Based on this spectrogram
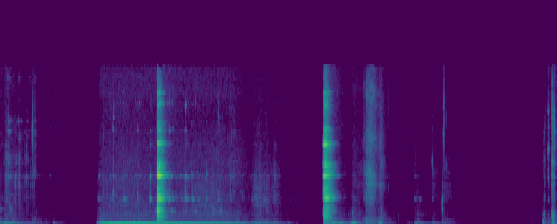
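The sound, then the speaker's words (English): Glasses of a bourbon Manhattan-style cocktail clink together in a toast: two bright clinks about two seconds apart, with a low rumble under the first and a few faint taps after the second. “Cheers.”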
